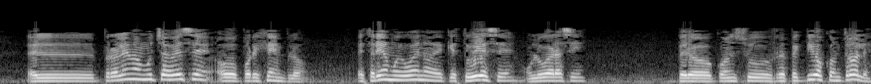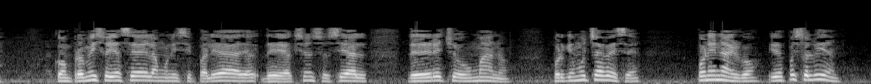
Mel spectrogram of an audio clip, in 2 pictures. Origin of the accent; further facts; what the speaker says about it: Mendoza, Argentina; born there; yo soy nacido en Mendoza, he venido por provincias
